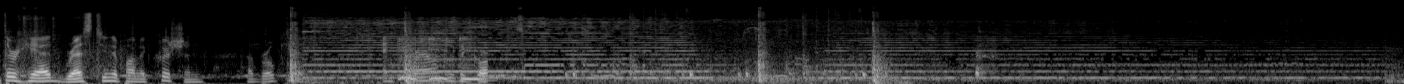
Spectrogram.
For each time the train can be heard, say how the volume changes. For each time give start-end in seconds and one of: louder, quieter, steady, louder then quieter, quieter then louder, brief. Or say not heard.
3.0-13.9 quieter.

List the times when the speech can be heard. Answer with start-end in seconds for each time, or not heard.
0.0-4.9.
